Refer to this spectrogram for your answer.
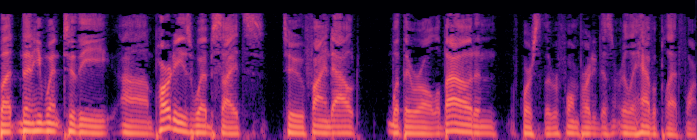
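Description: Using a normal speaking voice, a man talks at a fairly quick pace with a fairly low pitch and ordinary pitch variation. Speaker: radio co-host. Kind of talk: casual radio chat.

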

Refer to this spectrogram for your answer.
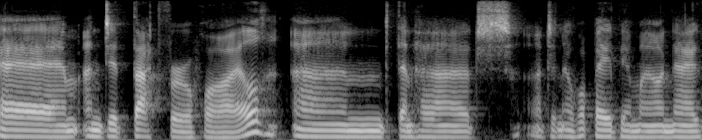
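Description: With a Dublin accent, the speaker keeps a moderate pace and fairly even intonation. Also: woman. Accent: Dublin Irish. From Dublin, Ireland. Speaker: company managing director, former brand ambassador. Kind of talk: interview, casual chat.

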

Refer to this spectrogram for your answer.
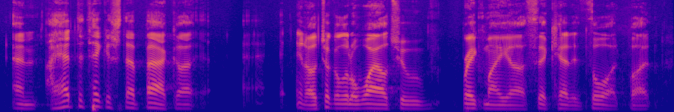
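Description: A man with a New York accent speaks at a moderate pace and medium pitch, with ordinary pitch variation. His tone is bright and sharp, and the sound is dry and close with no echo. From Staten Island, New York. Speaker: recovery support worker. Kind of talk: panel discussion. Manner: loud.

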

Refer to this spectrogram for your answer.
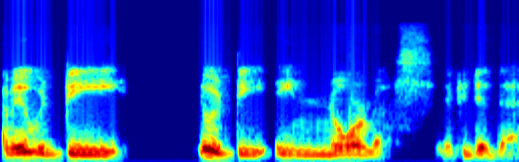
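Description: An ordinary speaking voice, ordinary pitch variation, moderate pace. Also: man. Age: 50s. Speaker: golf instructor. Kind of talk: casual chat.

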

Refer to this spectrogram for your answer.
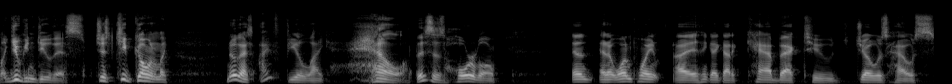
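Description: Using a plain, everyday voice, a man with an American accent speaks at a medium pitch and moderate pace with lively intonation. The recording is very clean, with a silent background. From Minnesota. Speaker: sports TV production worker. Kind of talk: storytelling.

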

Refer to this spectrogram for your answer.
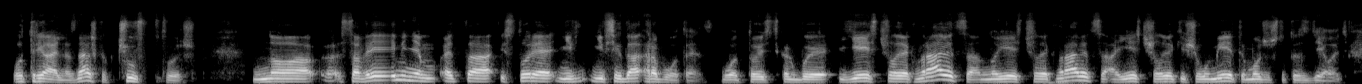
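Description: A man's normal speaking voice at medium pitch, fairly slow, with lively intonation. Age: 30s. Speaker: startup founder. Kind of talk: interview. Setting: studio.

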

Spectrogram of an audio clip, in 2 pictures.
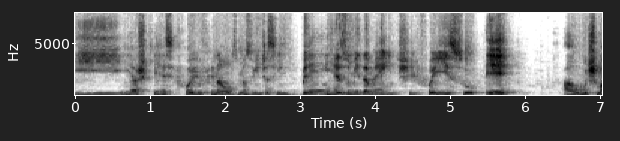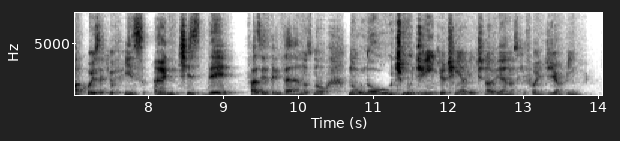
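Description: Noticeable background noise and audible room echo around a fairly slow delivery with lively intonation. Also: man, fairly high pitch for a man. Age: 30s. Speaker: podcast co-host. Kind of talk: casual chat.

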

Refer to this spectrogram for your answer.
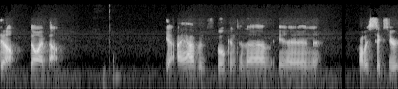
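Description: A man with an American accent at a moderate pace, with big swings in loudness and long, frequent pauses. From US Northeast, Boston. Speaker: poet and student. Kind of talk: interview. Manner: halting.

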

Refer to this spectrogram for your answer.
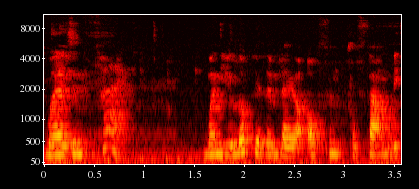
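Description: Fairly quick speech from a woman, noticeable background noise behind her. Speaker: security studies scholar. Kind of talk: panel discussion.

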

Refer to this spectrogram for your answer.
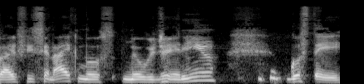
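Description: Lively intonation marks this man's delivery at a moderate pace. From São Paulo, Brazil, Northeastern parents. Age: 20s. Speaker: software developer. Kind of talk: casual chat.

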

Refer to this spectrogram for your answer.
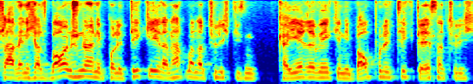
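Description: Music plays in the background behind a man. His fairly high pitch stays in fairly even intonation. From Siegen, Germany. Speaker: podcast co-host. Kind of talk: interview.

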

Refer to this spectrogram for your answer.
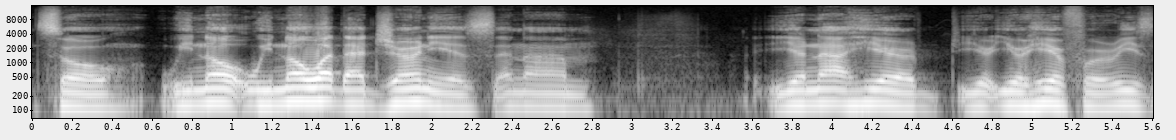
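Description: A man talks at a medium pitch with fairly even intonation. His is a plain, everyday voice. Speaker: track and field coach. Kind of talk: casual chat. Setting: studio.

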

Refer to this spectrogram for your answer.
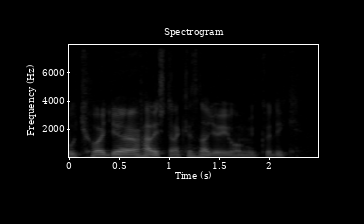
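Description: He has a plain, everyday voice, pitched fairly low. The man keeps a moderate pace. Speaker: sports journalist. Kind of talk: casual sports discussion.

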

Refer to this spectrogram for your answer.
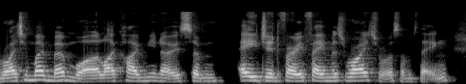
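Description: Here a woman speaks with a British accent. Her pitch is fairly low. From Britain, British Indian family. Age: 40s. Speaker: author and science journalist. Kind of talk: interview. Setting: at home.

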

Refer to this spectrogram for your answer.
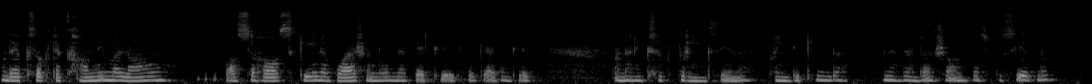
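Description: A woman with an Austrian accent speaks at a moderate pace in a dark, mellow, somewhat breathy voice with fairly low pitch, monotone, flat intonation and long, frequent pauses. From Austria, St. Pölten (Lower Austria). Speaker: food bank founder. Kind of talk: interview.

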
